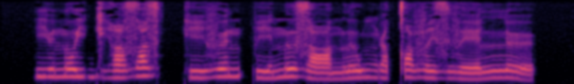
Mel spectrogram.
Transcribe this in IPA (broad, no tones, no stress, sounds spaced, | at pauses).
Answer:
j y n o j ɡʱ i zˤ e z kː i v ø n p i n ɯ z ɑ n l ɯ w ŋ ɡ ø tˤ u v i z v e lː ø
